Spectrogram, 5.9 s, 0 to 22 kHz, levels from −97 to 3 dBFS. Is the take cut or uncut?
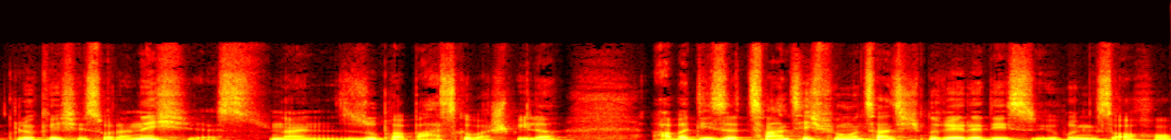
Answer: cut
